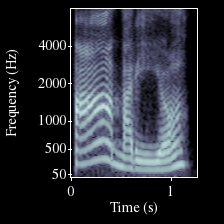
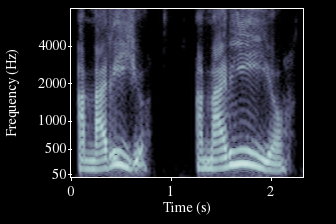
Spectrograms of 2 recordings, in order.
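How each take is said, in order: First: "amarillo" punched on the opening A, AH-marillo; wrong stress on first syllable. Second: "amarillo" punched on RI, ama-RI-llo; stress on second-to-last syllable. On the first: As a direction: lean long on the first "a" of "amarillo". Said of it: "It's not". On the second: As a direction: lean into "ri" of "amarillo", then drop. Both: Shown as a demonstration.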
